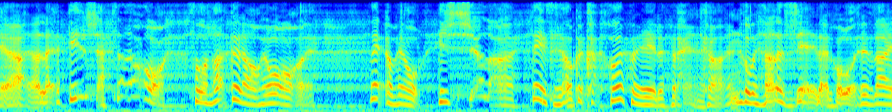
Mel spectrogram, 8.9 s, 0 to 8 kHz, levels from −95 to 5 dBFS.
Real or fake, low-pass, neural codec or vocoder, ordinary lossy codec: fake; 7.2 kHz; autoencoder, 22.05 kHz, a latent of 192 numbers a frame, VITS, trained on many speakers; none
